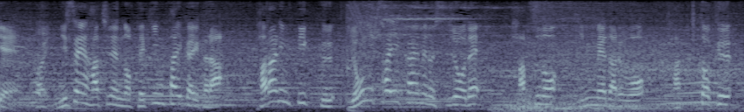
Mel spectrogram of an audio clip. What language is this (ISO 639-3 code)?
jpn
